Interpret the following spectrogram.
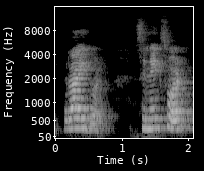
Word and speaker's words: Raigad: Rigard. R A I G A D. Rigard.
